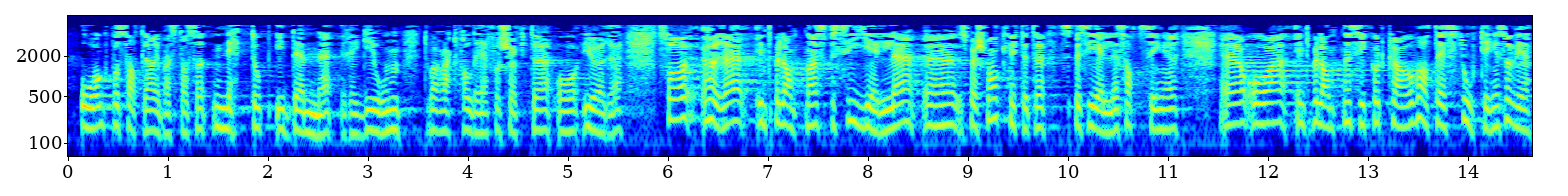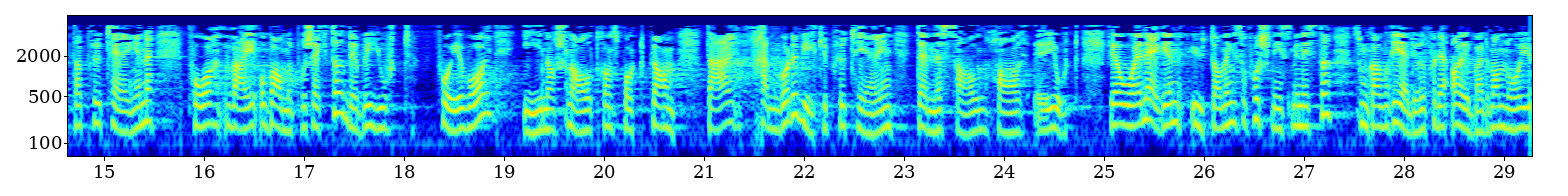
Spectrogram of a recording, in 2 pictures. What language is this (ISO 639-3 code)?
nob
